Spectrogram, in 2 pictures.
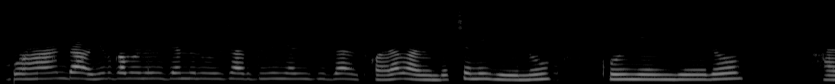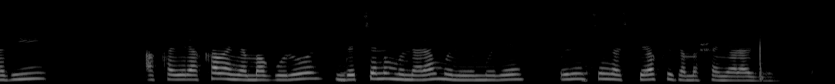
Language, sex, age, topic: Kinyarwanda, male, 18-24, government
